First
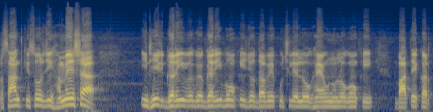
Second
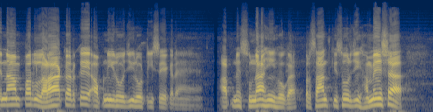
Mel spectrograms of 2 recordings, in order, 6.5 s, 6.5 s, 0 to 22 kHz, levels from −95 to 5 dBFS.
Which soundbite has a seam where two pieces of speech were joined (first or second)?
second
